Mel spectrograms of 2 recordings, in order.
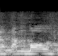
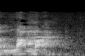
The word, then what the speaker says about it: Nam Mô: Chứ đúng là một người biết chữ Tàu không thì người ta sẽ nói Nam Vô, bởi vì chữ đó là chữ Vô chứ không phải chữ Mô, phải không? Nhưng mà mình đọc nó quen là Nam Mô thì mình cứ đọc là Nam Mô. Đó là phiên âm thôi. Nhưng mà đúng là ngày xưa cái phiên âm đúng của nó là Nam Ma.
